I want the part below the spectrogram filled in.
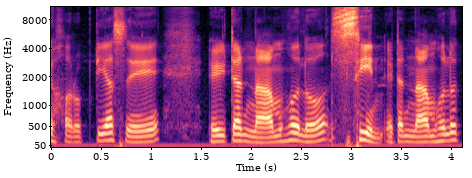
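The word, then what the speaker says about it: سين: এভাবে পড়া যাবে না এর একটা টান আছে প্রপারলি উচ্চারণ করতে হলে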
